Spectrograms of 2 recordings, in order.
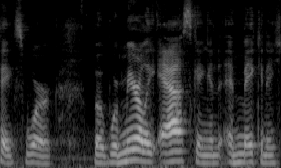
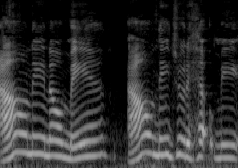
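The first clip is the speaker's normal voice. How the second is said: put-on woman's voice, pitched up; 9 semitones higher, 4 dB louder than usual. Criticizing what some women tell other women, she imitates them: imitating women saying it. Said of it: "I use my best voice".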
